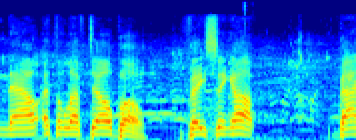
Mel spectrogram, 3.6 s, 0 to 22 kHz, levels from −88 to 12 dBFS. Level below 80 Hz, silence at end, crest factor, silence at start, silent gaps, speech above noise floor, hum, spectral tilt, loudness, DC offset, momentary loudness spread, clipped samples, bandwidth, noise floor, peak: -48 dBFS; 0 s; 16 dB; 0 s; none; 24 dB; none; -5 dB/octave; -16 LUFS; under 0.1%; 20 LU; under 0.1%; 14 kHz; -39 dBFS; 0 dBFS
